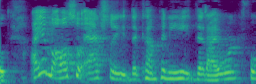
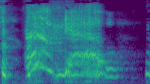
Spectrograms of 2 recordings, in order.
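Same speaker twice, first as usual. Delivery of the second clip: very high, swooping fake woman voice by a man; 12 semitones higher, 3 dB quieter than usual. Showing off impressions, a speaker does Monty Python men talking like women. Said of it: "Monty Python men talking like women".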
